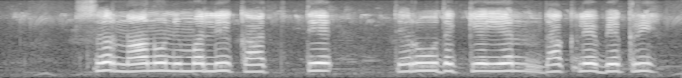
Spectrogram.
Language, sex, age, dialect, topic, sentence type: Kannada, male, 18-24, Dharwad Kannada, banking, question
